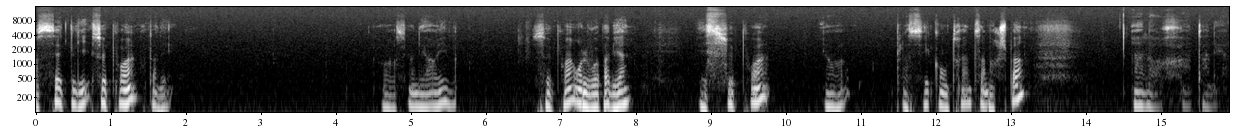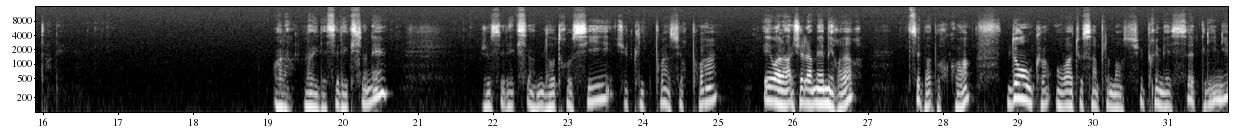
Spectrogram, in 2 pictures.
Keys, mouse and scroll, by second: 0.5 click, 1.4 click, 3.2 scroll up 1, 3.9 right click, 5.8 click, 8.0 right click, 9.6 click, 11.1 click, 12.5 click, 13.3 scroll down 1, 13.7-14.2 right drag, 15.6 scroll up 1, 16.2 right click, 16.4 right click, 16.7 scroll up 1, 18.9 click, 19.4 scroll down 2, 20.1 right click, 21.6 right click, 24.7 click, 27.1 click, 28.1 scroll down 2, 29.2 right click, 31.5 click.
